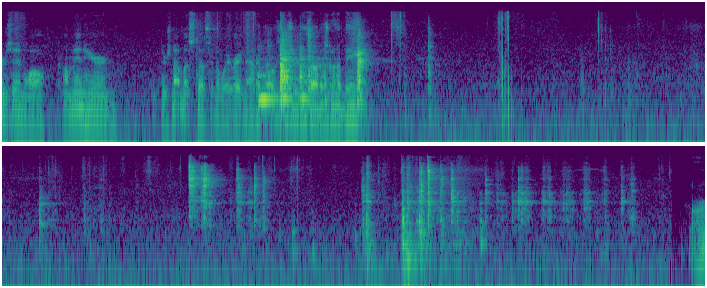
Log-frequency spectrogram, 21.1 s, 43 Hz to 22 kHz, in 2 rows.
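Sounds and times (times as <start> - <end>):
metal tool clatter: 3.8 - 5.5, 13.3 - 14.7, 15.9 - 20.2.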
